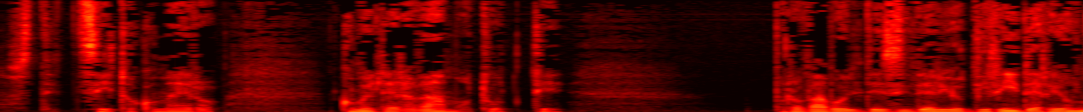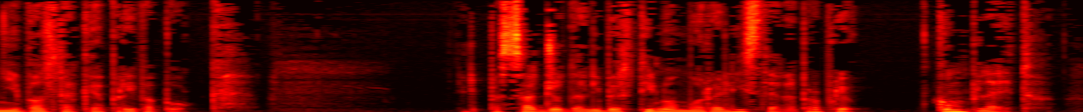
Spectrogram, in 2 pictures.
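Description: A man narrating a novel in a measured, subdued manner. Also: mid-range voice, warm tone, breathy edge, no echo, studio quality. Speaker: audiobook narrator. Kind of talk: scripted narration.

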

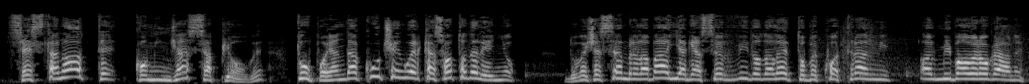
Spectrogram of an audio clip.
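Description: A man's voice: very high-pitched, normal speed, a bit bright, no room sound, voice pushed up. A man voicing an angry rustic farmer in a radio story, scolding a thief. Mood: bossy. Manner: scolding, blustering.

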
